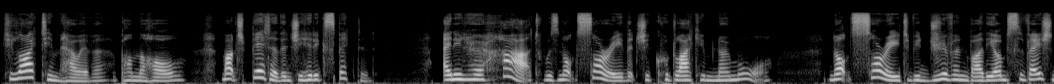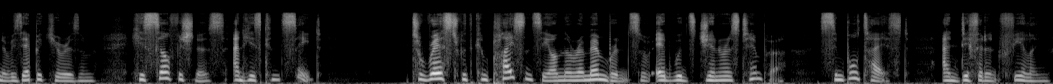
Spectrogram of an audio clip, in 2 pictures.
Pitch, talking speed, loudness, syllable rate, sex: 200 Hz, 165 wpm, -21 LUFS, 5.3 syllables/s, female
